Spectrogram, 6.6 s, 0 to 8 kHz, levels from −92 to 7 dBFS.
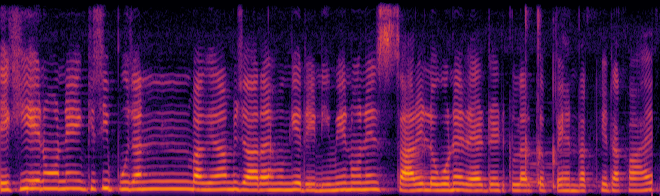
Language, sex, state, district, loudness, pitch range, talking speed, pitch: Hindi, female, Bihar, Jahanabad, -21 LUFS, 245-295 Hz, 210 wpm, 265 Hz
